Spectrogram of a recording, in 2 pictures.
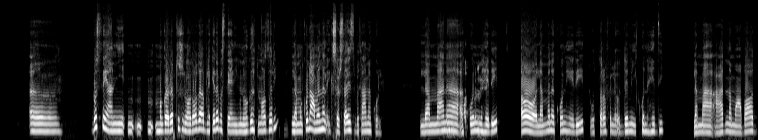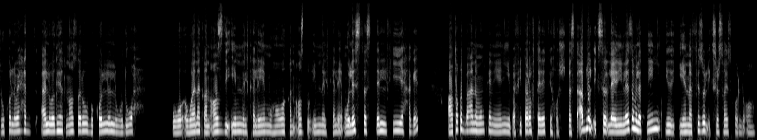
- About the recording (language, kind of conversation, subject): Arabic, podcast, إزاي بتتعامل مع سوء الفهم؟
- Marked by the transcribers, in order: in English: "الExercise"; unintelligible speech; in English: "Still"; distorted speech; unintelligible speech; in English: "الExercise"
